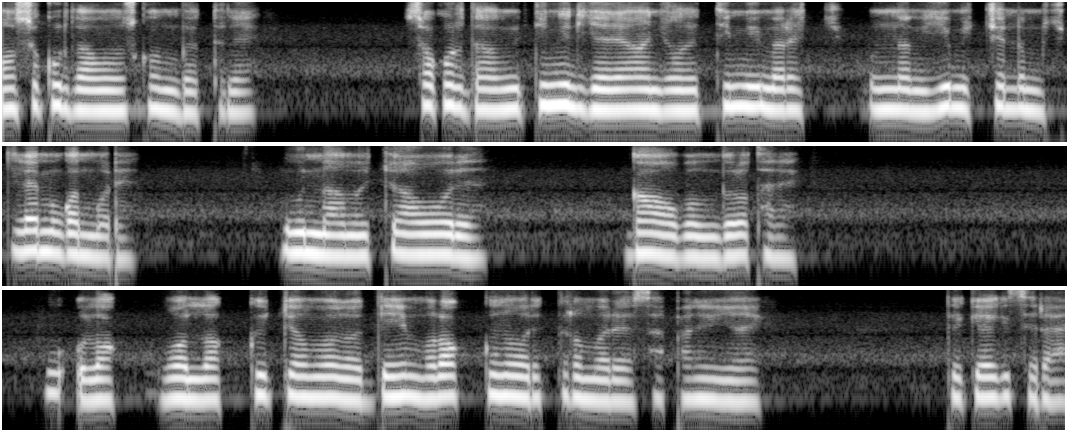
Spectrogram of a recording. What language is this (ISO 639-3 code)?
dzg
